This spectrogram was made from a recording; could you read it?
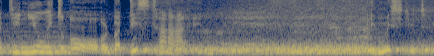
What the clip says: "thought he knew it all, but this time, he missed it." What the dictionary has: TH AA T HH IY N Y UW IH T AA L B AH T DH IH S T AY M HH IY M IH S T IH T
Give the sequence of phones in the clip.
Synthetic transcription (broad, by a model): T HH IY N Y UW IH T AA L B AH T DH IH S T AY M HH IY M IH S T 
